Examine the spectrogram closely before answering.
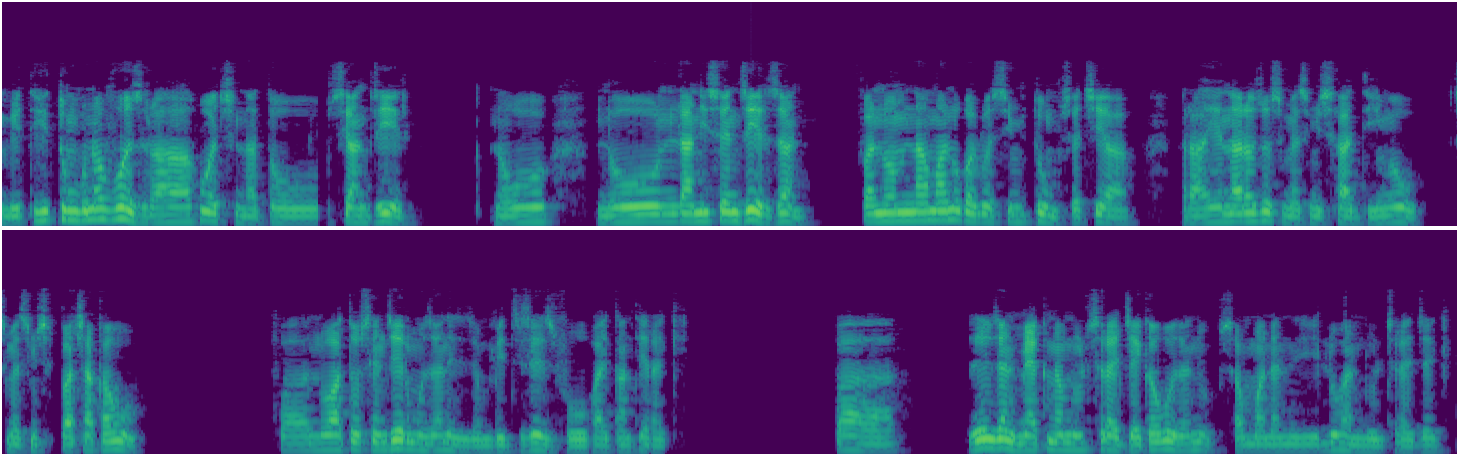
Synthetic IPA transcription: met̪iɦit̪umbunavoaziɾaɦɦuat͡sinat̪owsiand͡ʒeɾi̥ | nononilanisend͡ʒeɾizani̥ | fanoaminamanukaluasimit̪umbusaʈ͡ʂia | raɦianaɾazot͡simasimisi̥had̪ima | t͡simasimisi̥b̥aʈ͡ʂakao | fanoat̪awsend͡ʒeɾimozanizezambet̪izeizivoɦajt̪ant̪eɾake̥ | fa | zezanimakinaminulut͡siɾajd͡ʒajkʲavozanisammananiluɦəninulut͡sirajd͡ʒajkʲ

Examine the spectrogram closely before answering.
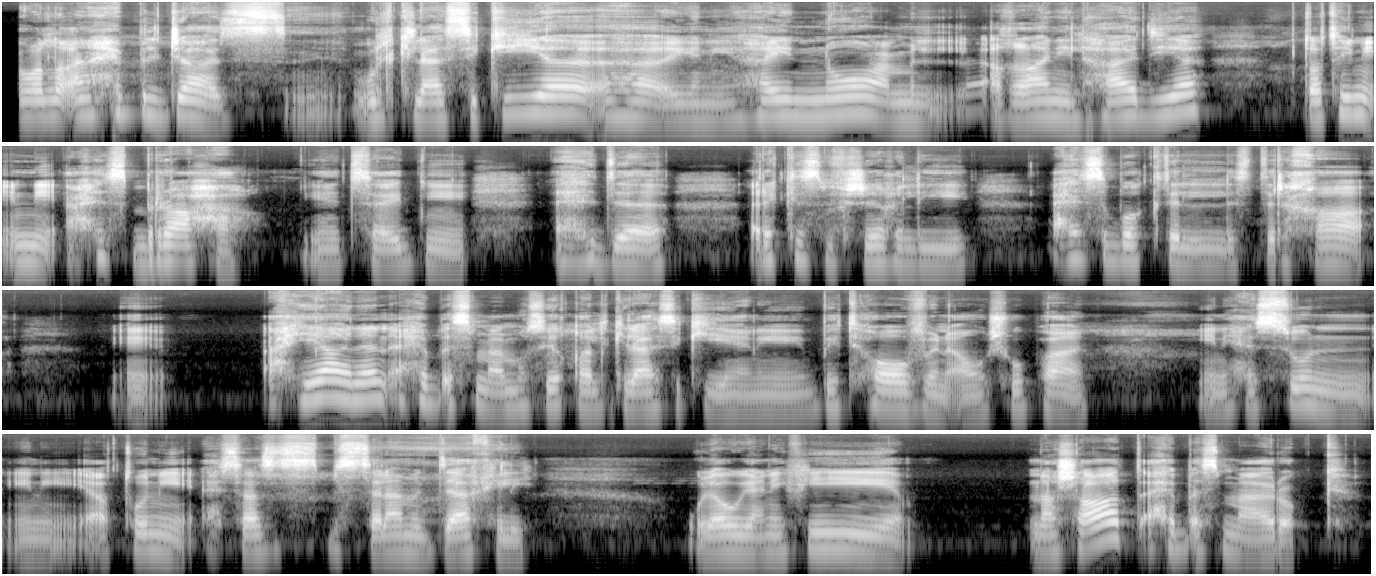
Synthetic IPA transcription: wɑlˤːɑ̰ːʔanaʔaħabːɪld͡ʒaːzwɪlklaːsiːkɪjːaajaʕniɦaːjɪnːoːʕmɪnɪ̰lʔa̰ɣaːnilhaːd̪ɪja | bt̪ʊʕt̪ˤiːniʔɪ̰nːḭʔaħɪsːbɾˤɑːħa | ja̰ʕnit̪saːʕɪd̪niʔahd̪aʔɑ̰ɾˤɑkːɪzfʃʊɣli | ʔaħɪsːbwaɡt̪ɪllɪst̪ɪɾxaːʔ | jaʕnḭ | ʔaħjaːnanʔaħabːʔasmaʕɪlmuːsiːqɑlklaːsɪkijaʕnibeːt̪hoːvɪnʔa̰wʃuːpaːn | ja̰ʕniʔaħɪsːuːnja̰ʕnḭjʊ̰ʕt̪ˤuːniʔɪ̰ħsaːsbɪsːalaːmɪd̪ːaːxɪli | wlawjaʕnifi | nɑʃɑːt̪ˤʔaħabːʔasmaʕɾʊk

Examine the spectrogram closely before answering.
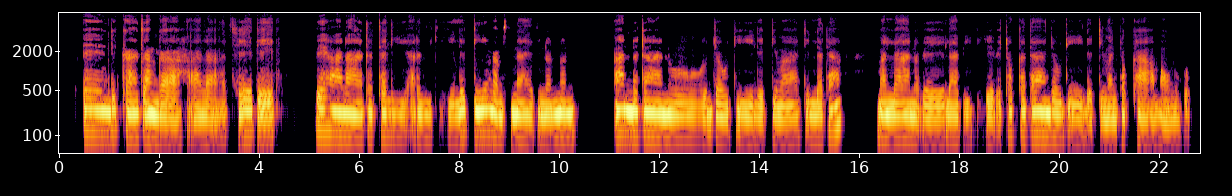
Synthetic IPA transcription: ɓɛndikʰːad͡ʒaŋɡaha̰ːlat͡ʃʰɛːdɛ̰ | ɓɛhalatatʰalia̰ɾzikʰiled̥ːiŋɡamsinajad͡ʒinɔnːɔn | ʔandatanɔ | d͡ʒawdiled̥ːimad̥ilːata | malːanɔ̰ɓɛlabid͡ʒid͡ʒɛɓɛ̰tʰɔkːataɲd͡ʒawdiled̥ːimantɔkʰːamawnuɡɔ̰

